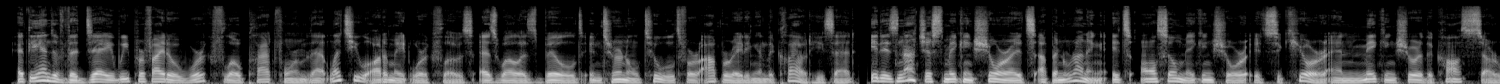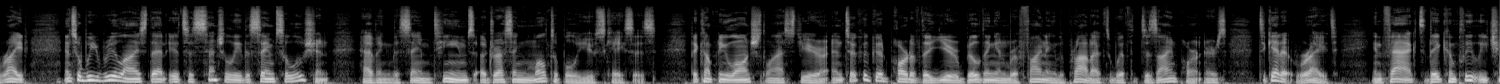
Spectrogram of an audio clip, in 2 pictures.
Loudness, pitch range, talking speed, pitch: -18 LUFS, 85-125 Hz, 200 wpm, 100 Hz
